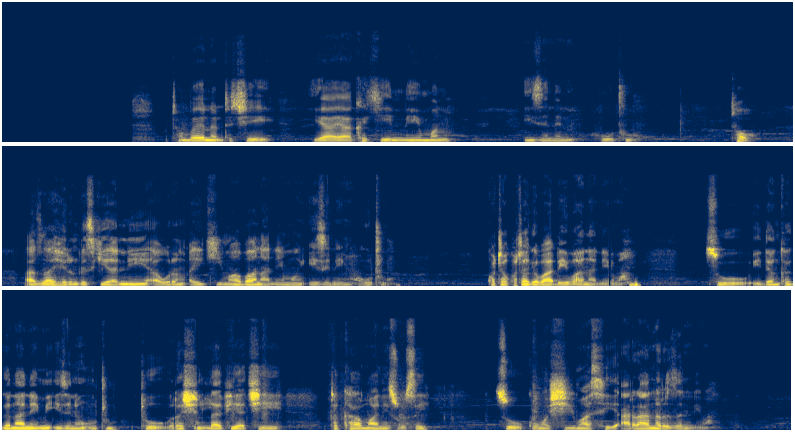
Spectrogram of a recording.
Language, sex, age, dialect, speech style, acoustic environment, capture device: Hausa, male, 35-44, Nigeria - Kano, tired, people talking, mobile / Linux / Chrome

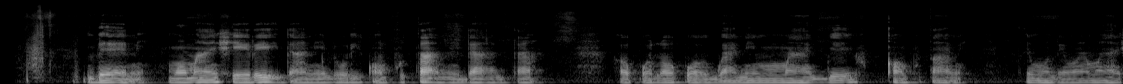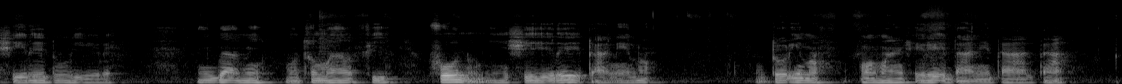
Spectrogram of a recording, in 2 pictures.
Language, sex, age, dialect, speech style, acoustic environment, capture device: Yoruba, male, 25-34, Nigeria - Lagos Yoruba, excited, silence, mobile / Linux / Chrome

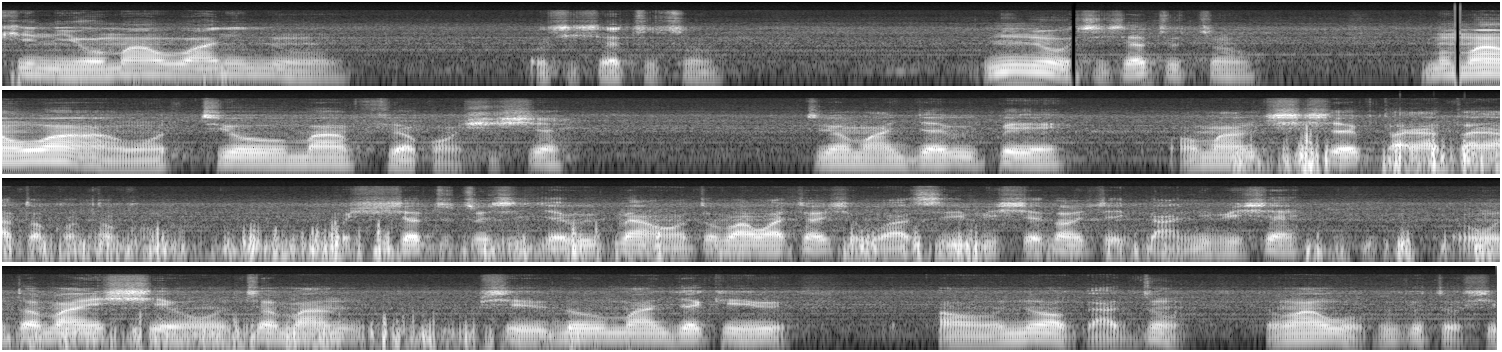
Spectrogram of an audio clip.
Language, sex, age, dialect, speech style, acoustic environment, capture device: Yoruba, male, 35-44, Nigeria - Lagos Yoruba, focused, silence, mobile / Linux / Chrome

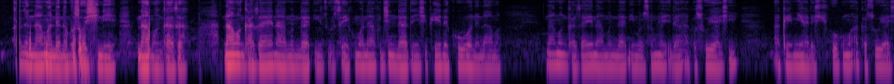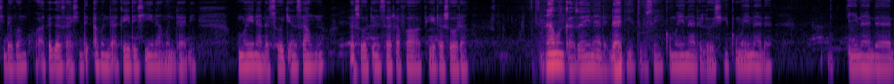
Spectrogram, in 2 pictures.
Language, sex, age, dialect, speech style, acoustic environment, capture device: Hausa, male, 18-24, Nigeria - Pidgin-influenced, relaxed; tired; focused; stressed, silence; nature, mobile / Linux / Chrome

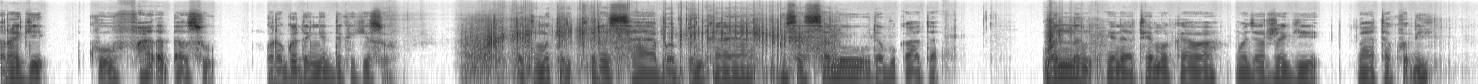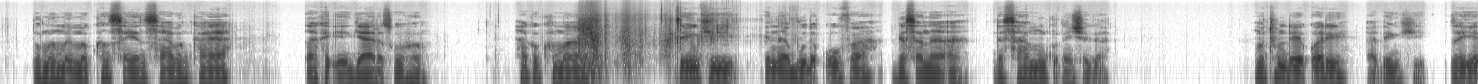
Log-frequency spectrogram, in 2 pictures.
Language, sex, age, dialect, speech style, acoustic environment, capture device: Hausa, male, 35-44, Nigeria - Kano, relaxed, silence, mobile / Linux / Chrome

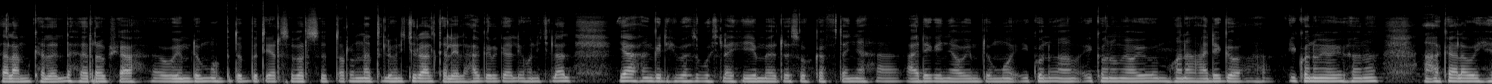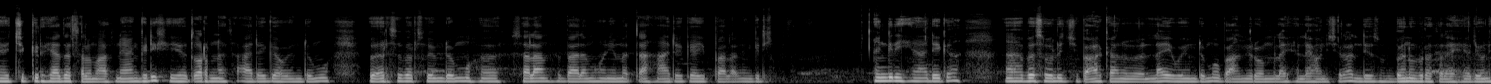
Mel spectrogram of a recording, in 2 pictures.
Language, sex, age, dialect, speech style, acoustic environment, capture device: Amharic, male, 18-24, Ethiopia - Addis Ababa, happy; focused, nature; silence, mobile / Linux / Chrome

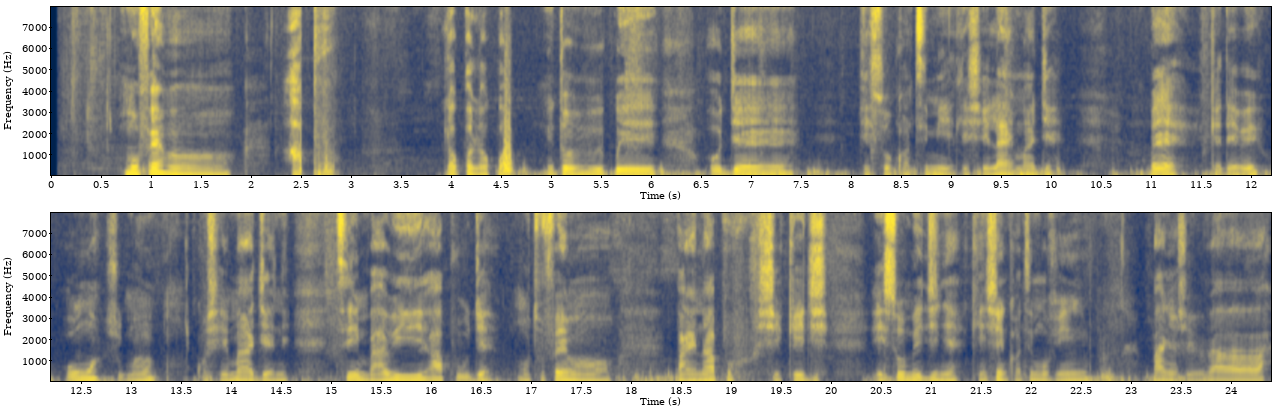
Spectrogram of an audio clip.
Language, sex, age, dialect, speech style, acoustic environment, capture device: Yoruba, male, 35-44, Nigeria - Nigerian Standard, focused, appliances, mobile / Linux / Chrome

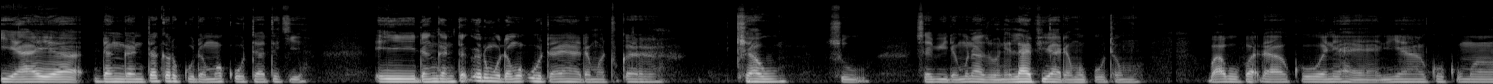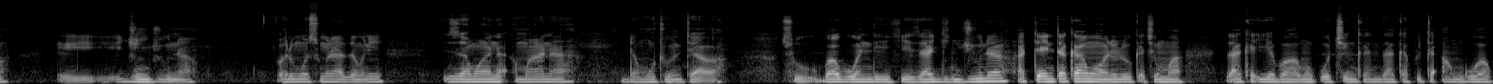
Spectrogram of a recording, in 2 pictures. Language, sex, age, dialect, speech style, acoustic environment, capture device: Hausa, male, 25-34, Nigeria - Kano, happy; relaxed, silence, mobile / Linux / Chrome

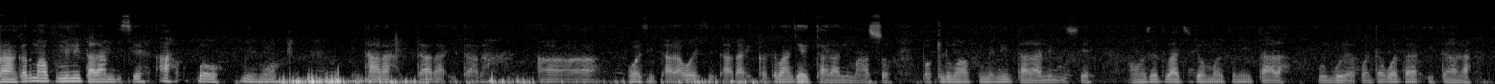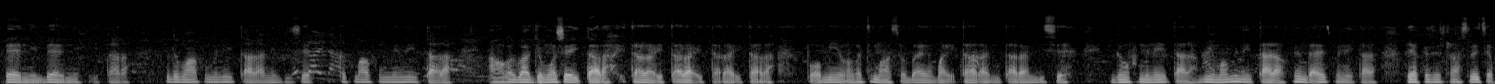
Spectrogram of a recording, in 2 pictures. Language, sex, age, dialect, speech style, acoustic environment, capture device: Yoruba, male, 25-34, Nigeria - Lagos Yoruba, happy, people talking; nature, mobile / Linux / Chrome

